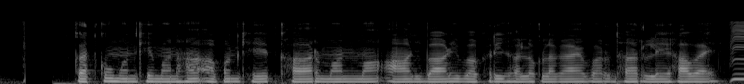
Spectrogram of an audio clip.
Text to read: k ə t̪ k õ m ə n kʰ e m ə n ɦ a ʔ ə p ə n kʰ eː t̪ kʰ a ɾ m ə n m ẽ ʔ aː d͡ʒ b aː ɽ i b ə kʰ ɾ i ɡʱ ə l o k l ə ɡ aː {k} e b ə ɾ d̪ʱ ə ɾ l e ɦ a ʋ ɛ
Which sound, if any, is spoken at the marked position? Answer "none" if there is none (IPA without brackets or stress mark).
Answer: none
